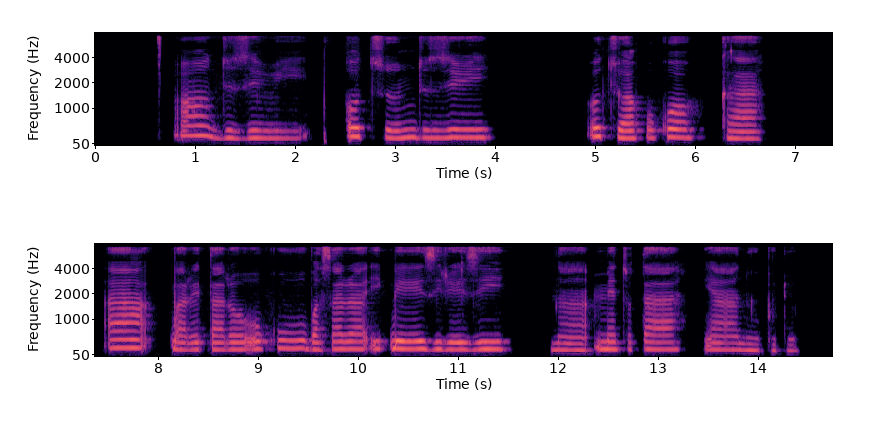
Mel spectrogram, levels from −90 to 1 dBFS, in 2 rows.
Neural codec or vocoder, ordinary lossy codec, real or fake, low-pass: none; none; real; 7.2 kHz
